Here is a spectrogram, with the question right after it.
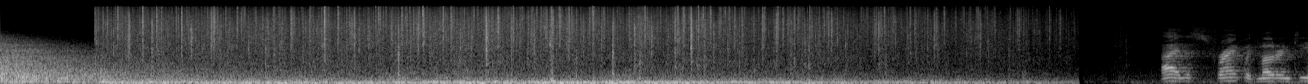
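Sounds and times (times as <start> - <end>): blast: 0.0 - 10.8
flames roaring and crackling: 1.0 - 10.8.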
